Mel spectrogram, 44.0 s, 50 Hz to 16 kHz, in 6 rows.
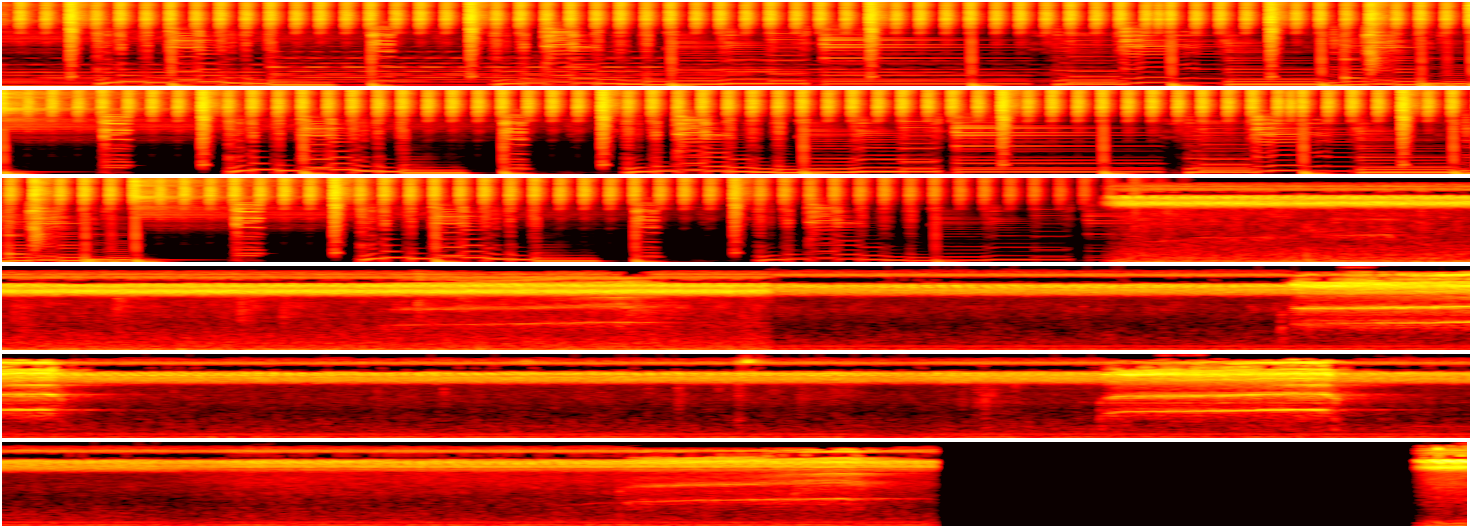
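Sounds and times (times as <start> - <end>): insects trilling: 20.2 - 41.4
owl calling: 24.0 - 25.5, 28.5 - 30.0, 34.8 - 36.4, 39.8 - 41.4.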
